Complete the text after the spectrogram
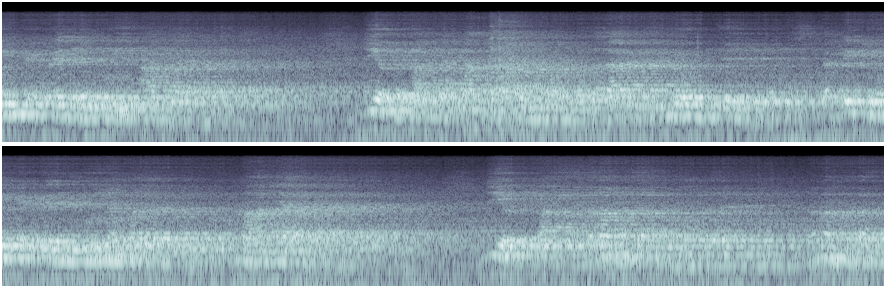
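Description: A man sings in a large echoing hall.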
